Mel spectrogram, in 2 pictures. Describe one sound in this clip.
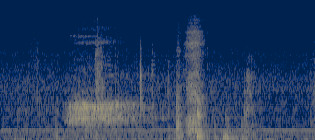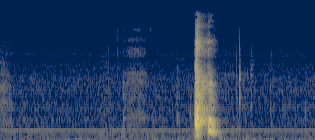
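A woman speaks calmly into a close microphone, in short bursts.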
